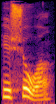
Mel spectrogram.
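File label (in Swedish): "hurså", Swedish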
